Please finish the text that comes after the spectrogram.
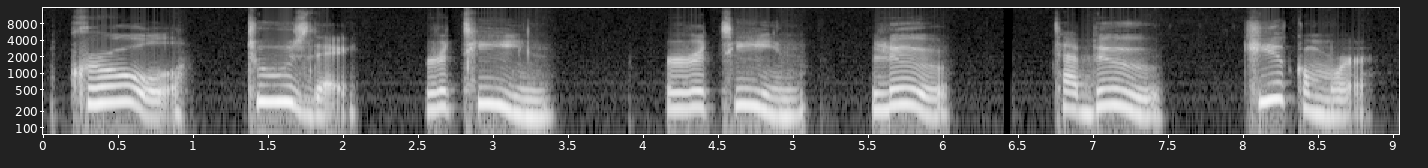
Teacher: So your tongue is at the back and your jaw is highest. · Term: long oo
